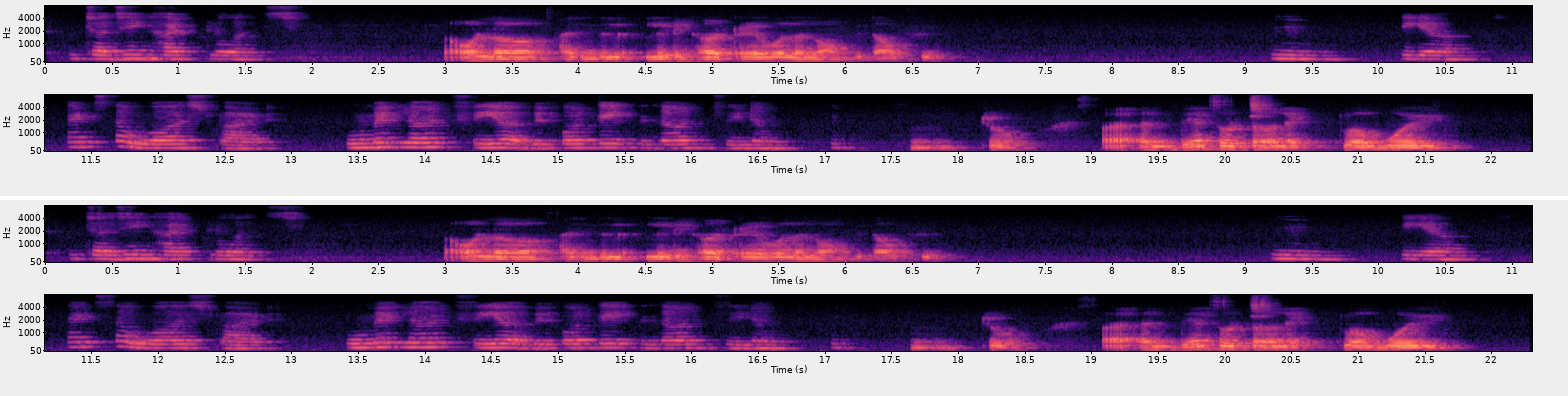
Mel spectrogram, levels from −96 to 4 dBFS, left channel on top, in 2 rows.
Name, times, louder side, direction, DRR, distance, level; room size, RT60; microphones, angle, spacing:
voice 1, 0.2-1.9 9.2-9.7 10.2-10.6 11.3-12.7 13.4-16.6 20.2-20.3, left 1 dB, 60° left, -1 dB, 5.6 m, -35 dB
voice 2, 3.0-6.7 17.6-20.6 20.9-21.8, left 1 dB, 80° left, 0 dB, 2.2 m, -25 dB
23.0 x 9.2 x 2.5 m, 0.33 s
head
